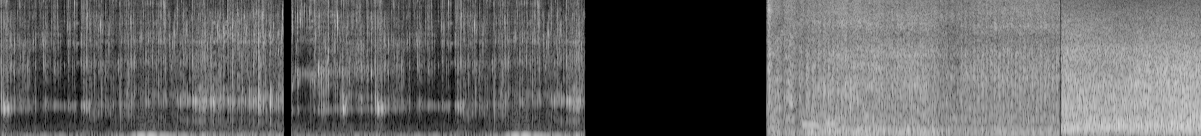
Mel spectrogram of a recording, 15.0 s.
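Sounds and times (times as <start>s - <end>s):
water pouring into plastic: 0.0s - 7.3s.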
